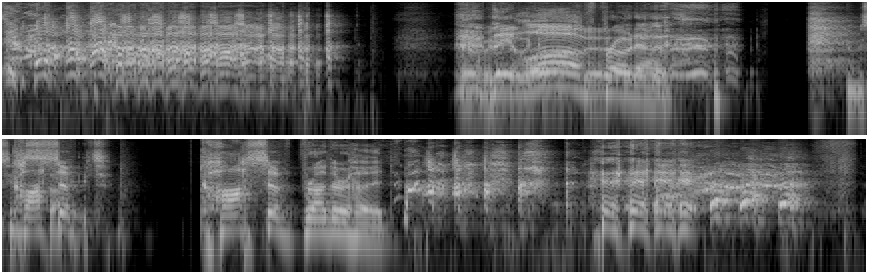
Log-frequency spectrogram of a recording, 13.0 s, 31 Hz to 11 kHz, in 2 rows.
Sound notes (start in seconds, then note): 0.0 all laughing; 9.4 both laughing; 9.5 laughs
